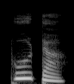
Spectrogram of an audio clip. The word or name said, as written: ಪುಟ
